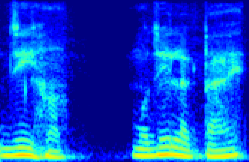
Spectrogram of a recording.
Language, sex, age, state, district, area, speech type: Hindi, male, 18-30, Rajasthan, Jodhpur, rural, spontaneous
